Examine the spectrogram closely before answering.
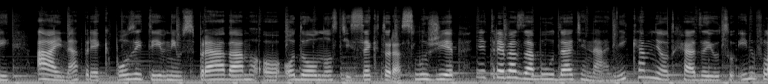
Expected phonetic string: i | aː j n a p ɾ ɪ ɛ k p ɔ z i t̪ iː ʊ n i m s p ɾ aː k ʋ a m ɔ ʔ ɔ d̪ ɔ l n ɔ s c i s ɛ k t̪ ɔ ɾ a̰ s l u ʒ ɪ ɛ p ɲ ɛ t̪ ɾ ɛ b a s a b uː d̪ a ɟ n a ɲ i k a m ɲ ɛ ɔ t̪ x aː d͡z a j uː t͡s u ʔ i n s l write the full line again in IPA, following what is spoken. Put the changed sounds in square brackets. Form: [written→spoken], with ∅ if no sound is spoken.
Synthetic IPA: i | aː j n a p ɾ ɪ ɛ k p ɔ z i t̪ iː ʊ n i m s p ɾ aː [k→∅] ʋ a m ɔ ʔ ɔ d̪ ɔ l n ɔ s c i s ɛ k t̪ ɔ ɾ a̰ s l u ʒ ɪ ɛ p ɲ ɛ t̪ ɾ ɛ b a [s→z] a b uː d̪ a ɟ n a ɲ i k a m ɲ ɛ ɔ t̪ x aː d͡z a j uː t͡s u ʔ i n [s→f] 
